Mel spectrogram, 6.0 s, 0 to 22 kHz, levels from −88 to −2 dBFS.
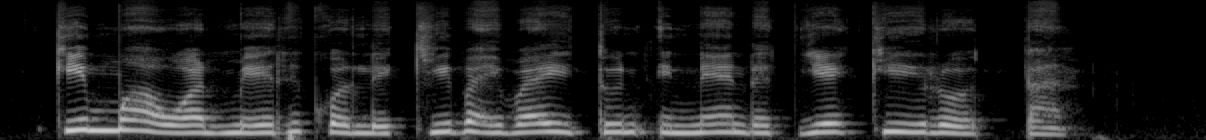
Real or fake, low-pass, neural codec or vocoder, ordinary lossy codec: fake; none; codec, 44.1 kHz, 7.8 kbps, Pupu-Codec; none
